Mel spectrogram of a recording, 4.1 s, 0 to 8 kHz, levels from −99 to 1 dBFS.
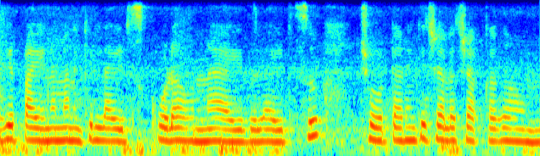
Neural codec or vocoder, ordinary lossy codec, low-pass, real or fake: none; Opus, 24 kbps; 7.2 kHz; real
